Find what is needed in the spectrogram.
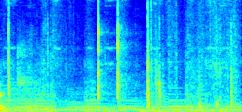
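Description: Oyster shells tapped with an oyster knife: a few sharp clicks, three of them close together about a second in, over background music. The tapping checks each oyster by its sound, since a full one sounds different from an empty one.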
